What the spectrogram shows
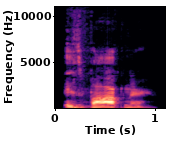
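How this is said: The name is said the German way.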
